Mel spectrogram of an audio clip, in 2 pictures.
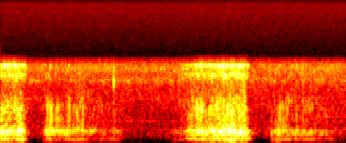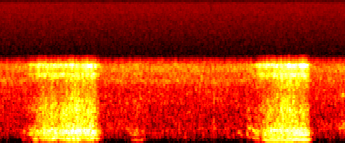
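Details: Slow, regular rattling snores during sleep, about four breaths in ten seconds, with quiet gaps between them in a still room; snoring.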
